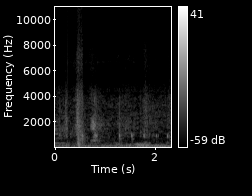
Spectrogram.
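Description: Rabbit eating dry feed from a bowl: scattered small crunches and clicks, the loudest about half a second in.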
